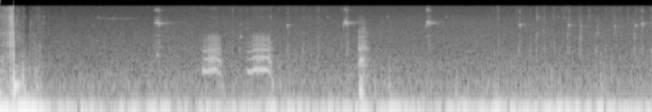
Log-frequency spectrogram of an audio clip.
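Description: A dog giving two short whining cries about two and a half seconds in, up at a red squirrel in a tree, with scattered faint high chirps around it. A loud rustling bump at the very start.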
